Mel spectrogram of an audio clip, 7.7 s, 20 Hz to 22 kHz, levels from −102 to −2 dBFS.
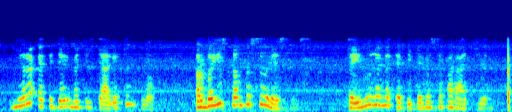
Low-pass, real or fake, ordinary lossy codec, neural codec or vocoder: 5.4 kHz; real; Opus, 24 kbps; none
